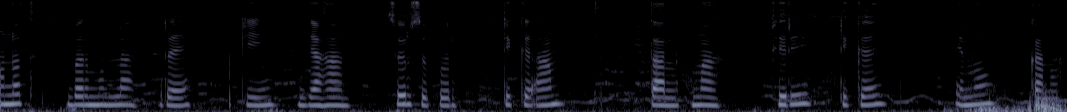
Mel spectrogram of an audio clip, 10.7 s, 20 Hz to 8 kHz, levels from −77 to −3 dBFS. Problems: background sounds at intervals, background conversations at intervals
